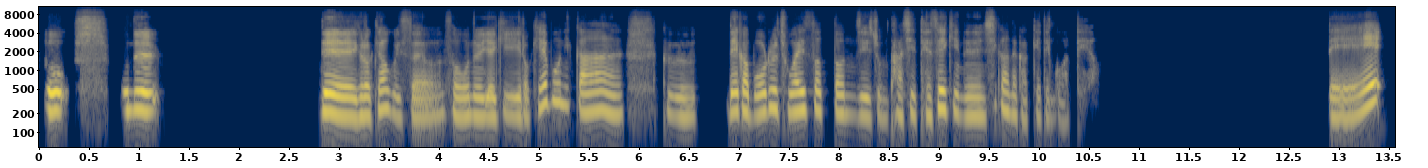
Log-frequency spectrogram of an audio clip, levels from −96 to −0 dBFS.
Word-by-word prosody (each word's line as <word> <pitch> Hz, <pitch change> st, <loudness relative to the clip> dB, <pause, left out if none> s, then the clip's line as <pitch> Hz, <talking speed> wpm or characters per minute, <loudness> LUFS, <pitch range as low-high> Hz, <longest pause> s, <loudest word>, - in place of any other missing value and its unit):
또 445 Hz, -1 st, +8 dB, 0.5 s
오늘 230 Hz, -1 st, +5 dB, 1.6 s
네, 190 Hz, -5 st, +8 dB
그렇게 190 Hz, +5 st, 0 dB
하고 240 Hz, -4 st, -2 dB
있어요. 180 Hz, +1 st, -7 dB
그래서 200 Hz, 0 st, -7 dB
오늘 185 Hz, 0 st, -2 dB
얘기 185 Hz, +1 st, -4 dB
이렇게 185 Hz, +8 st, -5 dB
해 -, -, +5 dB
보니까 225 Hz, -9 st, -1 dB, 0.4 s
그 185 Hz, -3 st, -8 dB, 0.3 s
내가 220 Hz, 0 st, +2 dB
뭐를 215 Hz, +5 st, 0 dB
좋아했었던지 215 Hz, -4 st, -2 dB
좀 180 Hz, -1 st, -13 dB
다시 190 Hz, +1 st, -8 dB
되새기는 190 Hz, -2 st, -1 dB
시간을 230 Hz, -3 st, -6 dB
갖게 180 Hz, 0 st, -15 dB
된 170 Hz, -1 st, -18 dB
것 -, -, -21 dB
같아요. -, -, -22 dB, 2.4 s
네. 185 Hz, -, +3 dB
205 Hz, 245 characters per minute, -23 LUFS, 185-230 Hz, 2.4 s, 또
